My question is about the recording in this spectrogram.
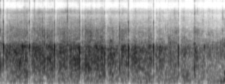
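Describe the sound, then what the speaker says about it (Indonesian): A crowd claps for Victor Malenggang at a Nasdem party regional office in North Sulawesi, dense steady applause close by with a few sharper claps standing out, sustained throughout. "kita berikan aplaus untuk Victor Malenggang"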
